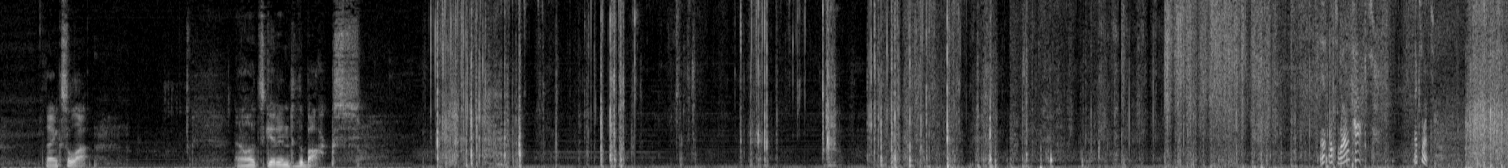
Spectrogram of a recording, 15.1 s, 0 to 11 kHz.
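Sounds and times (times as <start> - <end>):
cardboard box being opened: 4.2 - 15.0
packing material rustling: 4.2 - 15.0.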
